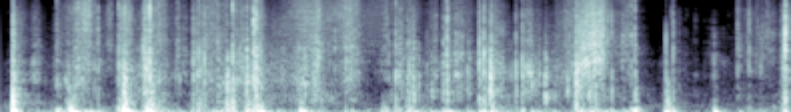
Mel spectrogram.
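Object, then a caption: Thin plastic envelope folder. A thin, flat, empty blue translucent plastic envelope folder with a snap button is held in both hands and tapped and bent with the fingertips near the microphone. This gives a fast run of crinkling, rustling taps and soft, thumpy low knocks. Bursts of bright crackle come and go between short quiet gaps.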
